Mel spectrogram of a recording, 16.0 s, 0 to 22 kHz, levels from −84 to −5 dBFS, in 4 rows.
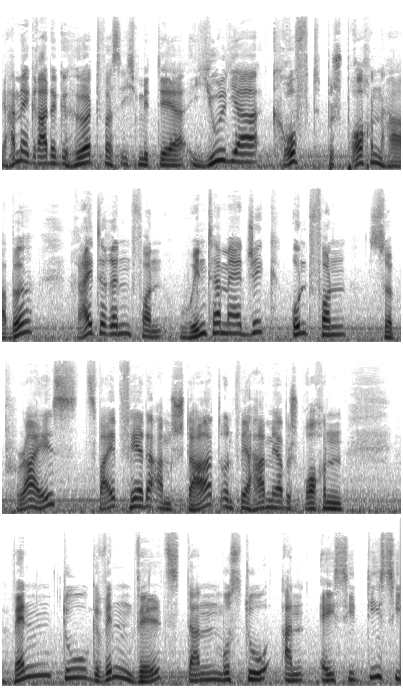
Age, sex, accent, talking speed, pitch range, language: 40-59, male, German, 145 wpm, 120-185 Hz, German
